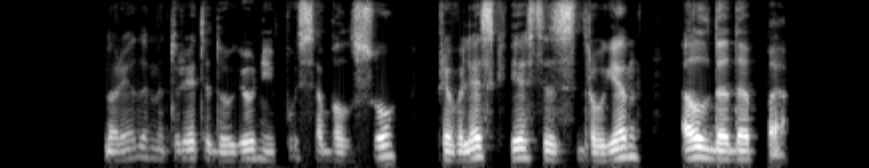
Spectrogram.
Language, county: Lithuanian, Vilnius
